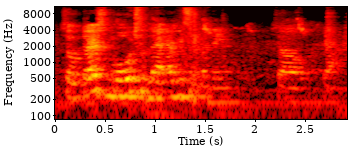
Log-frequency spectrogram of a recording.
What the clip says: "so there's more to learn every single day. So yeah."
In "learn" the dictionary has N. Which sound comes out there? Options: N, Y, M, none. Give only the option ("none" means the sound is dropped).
none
